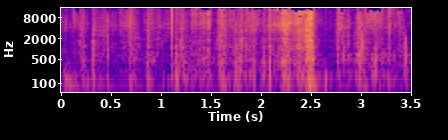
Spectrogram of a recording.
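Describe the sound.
A paper envelope is torn open in a series of crinkly rips and rustles. A loudest tear comes past the midpoint, followed by a few more crackling pulls.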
